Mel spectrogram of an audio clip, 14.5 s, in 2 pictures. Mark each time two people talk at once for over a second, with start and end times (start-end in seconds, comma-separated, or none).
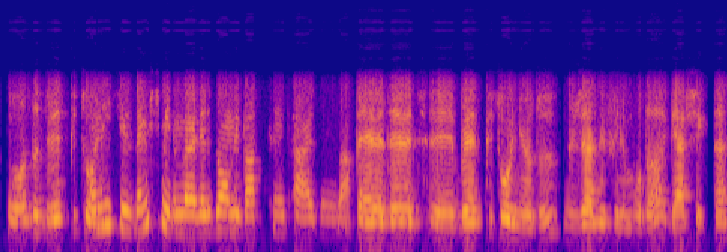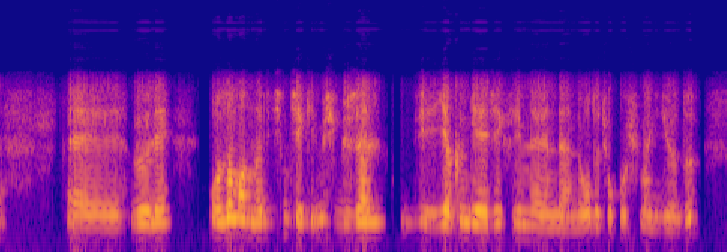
none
